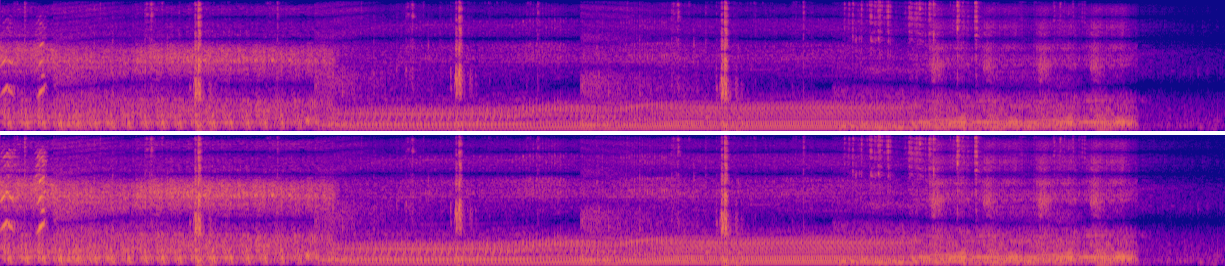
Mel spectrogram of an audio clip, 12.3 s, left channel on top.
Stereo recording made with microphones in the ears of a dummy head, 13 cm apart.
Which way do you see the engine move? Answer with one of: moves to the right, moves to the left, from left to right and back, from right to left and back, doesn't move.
doesn't move.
